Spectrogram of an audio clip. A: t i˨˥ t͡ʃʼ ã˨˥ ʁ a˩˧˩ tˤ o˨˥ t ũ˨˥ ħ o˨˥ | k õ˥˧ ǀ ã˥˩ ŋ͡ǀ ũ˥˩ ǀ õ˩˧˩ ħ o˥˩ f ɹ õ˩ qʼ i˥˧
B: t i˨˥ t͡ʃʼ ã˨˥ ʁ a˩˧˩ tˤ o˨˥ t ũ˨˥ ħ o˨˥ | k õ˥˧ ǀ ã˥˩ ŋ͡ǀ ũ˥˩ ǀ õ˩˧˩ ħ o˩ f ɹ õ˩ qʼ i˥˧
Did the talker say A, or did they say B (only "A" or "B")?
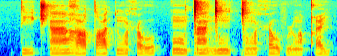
A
